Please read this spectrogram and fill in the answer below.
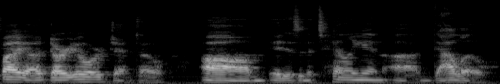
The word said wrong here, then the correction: Giallo: film. Or Giallo. I always get the um, pronunciation wrong on that.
